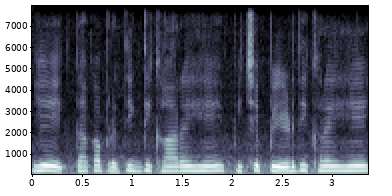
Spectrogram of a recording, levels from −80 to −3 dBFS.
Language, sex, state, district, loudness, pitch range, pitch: Hindi, female, Bihar, Kishanganj, -15 LUFS, 210-230 Hz, 225 Hz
